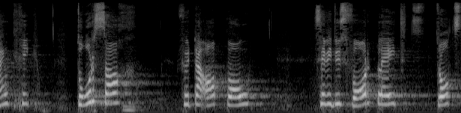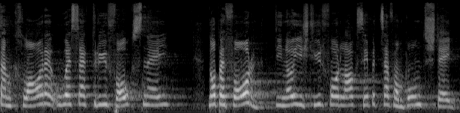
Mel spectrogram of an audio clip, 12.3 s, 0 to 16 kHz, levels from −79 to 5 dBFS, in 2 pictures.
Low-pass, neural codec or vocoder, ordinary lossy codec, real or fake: 14.4 kHz; none; none; real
